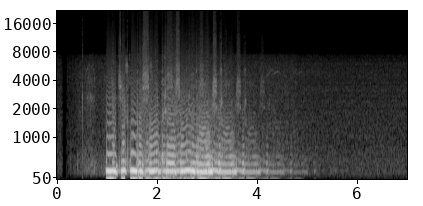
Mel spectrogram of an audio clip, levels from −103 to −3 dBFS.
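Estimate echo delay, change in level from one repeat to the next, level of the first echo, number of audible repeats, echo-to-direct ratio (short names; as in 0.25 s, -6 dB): 0.477 s, -11.0 dB, -7.0 dB, 3, -6.5 dB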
